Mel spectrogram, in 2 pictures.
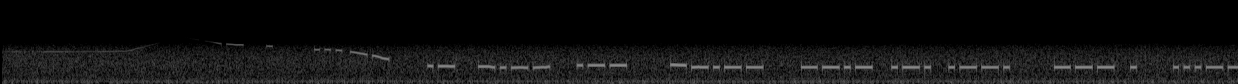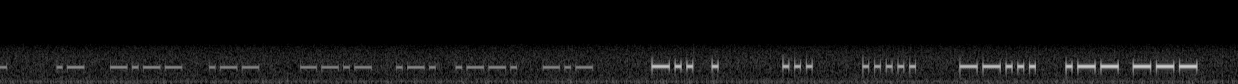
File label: qso; DC RX Polyakov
